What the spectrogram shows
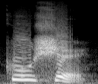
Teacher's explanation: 故 is fourth tone, and 是 is 轻 声, so it doesn't have a tone to it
